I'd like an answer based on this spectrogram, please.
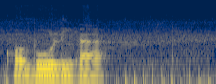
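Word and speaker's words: قَبُولِهَا: Ingat ini adalah bacanya adalah qo dengan fathah qobuliha dan wau di sini adalah huruf atof.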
